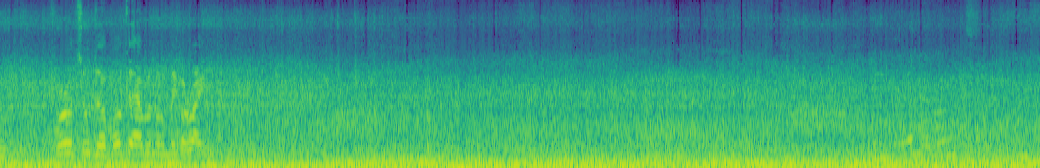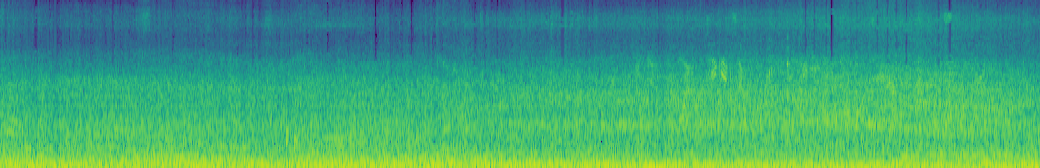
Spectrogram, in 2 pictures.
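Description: A car's engine and tyres rumble steadily from inside as it drives along a road.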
